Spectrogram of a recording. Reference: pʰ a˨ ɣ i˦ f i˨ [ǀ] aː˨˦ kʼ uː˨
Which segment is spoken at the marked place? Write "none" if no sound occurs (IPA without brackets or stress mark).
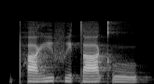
t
